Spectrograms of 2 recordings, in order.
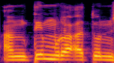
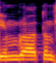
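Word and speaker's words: امرأة: খাদিজাতু আংতি আংতি আংতিমতুন এই ইমরতুন শব্দের আগে অন্য শব্দ হলে আলিফটা শুধু লেখা আসে উচ্চারণে আসে না আংতি ইমরতুন হওয়ার কথা ছিল কিন্তু হবে কি আতমরাতুন এই আলিফটা উচ্চারণে আসবে না আতমরাতুন শারিফাতুন আপনি একজন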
